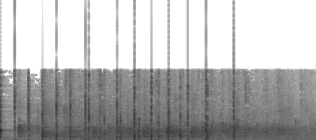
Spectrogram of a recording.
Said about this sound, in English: Why don't we clap our hands?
